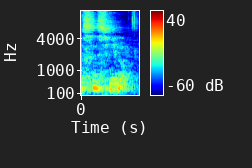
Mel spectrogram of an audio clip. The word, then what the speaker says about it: Cécile: Because rather than me trying to pronounce French names. Okay, so I'm Cécile.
